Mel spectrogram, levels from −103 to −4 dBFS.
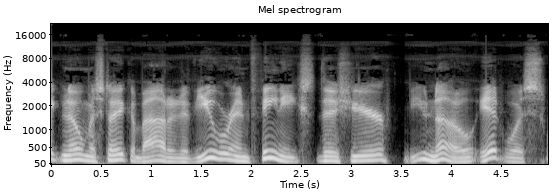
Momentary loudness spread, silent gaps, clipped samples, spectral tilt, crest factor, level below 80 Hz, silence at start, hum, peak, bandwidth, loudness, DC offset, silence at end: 4 LU; none; under 0.1%; -6 dB/octave; 18 dB; -52 dBFS; 0 s; none; -2 dBFS; 10.5 kHz; -21 LUFS; under 0.1%; 0.05 s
